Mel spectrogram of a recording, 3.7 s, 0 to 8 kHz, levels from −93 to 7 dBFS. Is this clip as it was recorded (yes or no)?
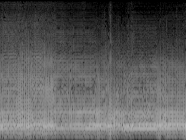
no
